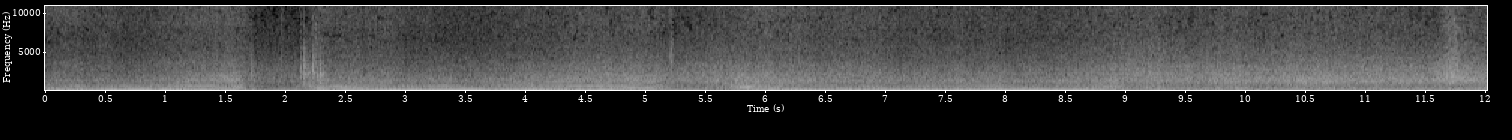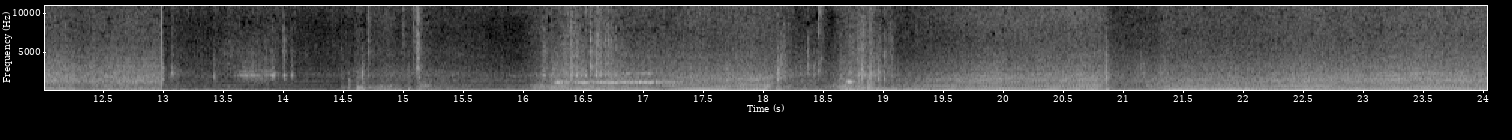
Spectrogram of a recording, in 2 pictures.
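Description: A Golf Mk1 with a swapped 2.0L 8v engine on Dellorto DHLA carburettors pulls hard at wide open throttle, its note climbing through repeated gear changes, loud and close, with a brief dip between pulls.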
